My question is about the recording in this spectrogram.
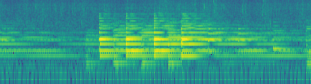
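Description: Ninety-year-old upright piano, in a rough state, playing slowly: a held chord dies away, then single notes are struck about twice a second from two seconds in before settling into another sustained chord, over a faint hiss.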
